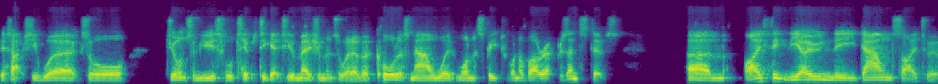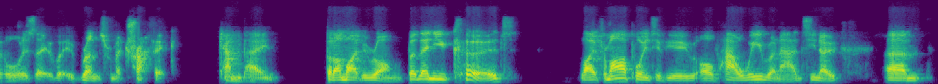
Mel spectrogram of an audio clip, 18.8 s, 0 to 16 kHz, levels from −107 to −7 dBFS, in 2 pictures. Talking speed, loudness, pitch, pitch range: 225 wpm, -20 LUFS, 100 Hz, 90-125 Hz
